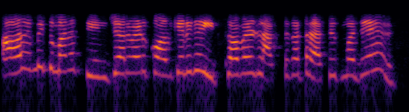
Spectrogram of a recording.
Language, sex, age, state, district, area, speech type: Marathi, female, 18-30, Maharashtra, Amravati, urban, conversation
